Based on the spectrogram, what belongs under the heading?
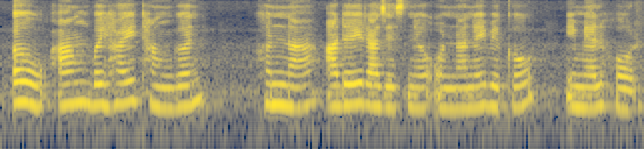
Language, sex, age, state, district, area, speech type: Bodo, female, 30-45, Assam, Kokrajhar, rural, read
